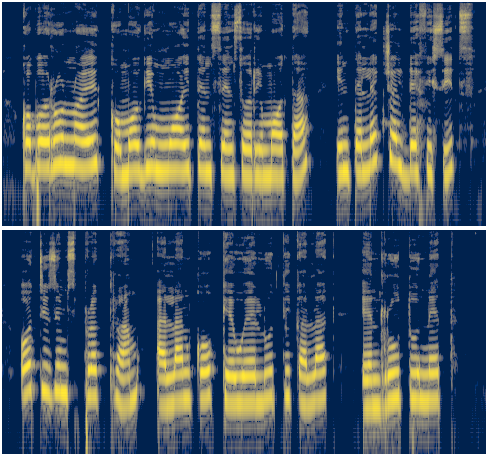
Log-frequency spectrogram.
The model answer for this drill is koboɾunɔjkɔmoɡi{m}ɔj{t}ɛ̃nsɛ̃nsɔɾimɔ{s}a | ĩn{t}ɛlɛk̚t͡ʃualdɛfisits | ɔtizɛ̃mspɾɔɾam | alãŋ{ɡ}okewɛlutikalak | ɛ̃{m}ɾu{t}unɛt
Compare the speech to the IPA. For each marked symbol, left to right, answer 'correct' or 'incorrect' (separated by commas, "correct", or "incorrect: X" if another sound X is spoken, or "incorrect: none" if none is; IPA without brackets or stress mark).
correct, correct, incorrect: t, correct, incorrect: k, incorrect: n, correct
